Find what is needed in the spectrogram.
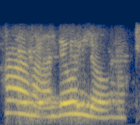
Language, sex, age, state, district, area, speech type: Marathi, female, 30-45, Maharashtra, Wardha, rural, conversation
